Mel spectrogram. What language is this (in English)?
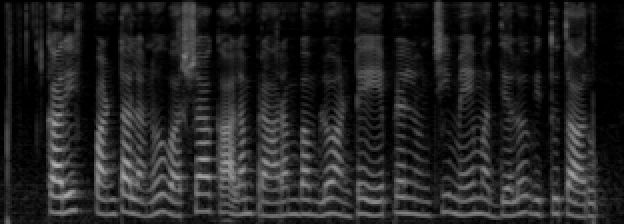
Telugu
